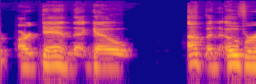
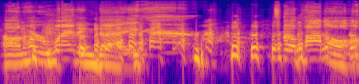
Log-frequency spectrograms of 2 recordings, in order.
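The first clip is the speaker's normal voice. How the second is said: shouting through laughter; laughing loud and high while toasting; real laughter bursting through the toast; 10 semitones higher, 5 dB louder, much slower than usual. Real, not acted.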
